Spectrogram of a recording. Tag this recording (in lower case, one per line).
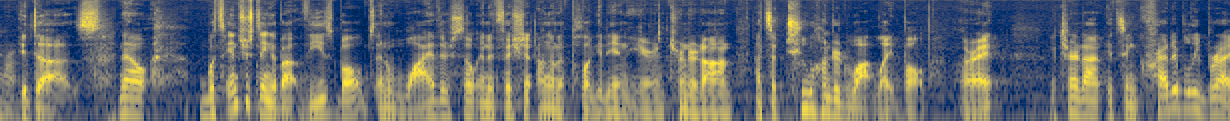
speech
